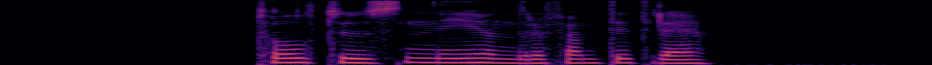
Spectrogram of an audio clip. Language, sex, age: Norwegian, female, 19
